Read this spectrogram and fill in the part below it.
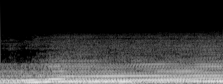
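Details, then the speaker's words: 2013 VW Jetta at 80,000 miles climbing a hill under load, running rough on three cylinders: the engine protection system cut cylinder 1's fuel injector because it was misfiring. "running on three cylinders right now due to an engine protection system cut off of cylinder 1 why did it cut off cylinder 1 well because it was misfiring"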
